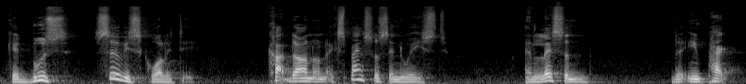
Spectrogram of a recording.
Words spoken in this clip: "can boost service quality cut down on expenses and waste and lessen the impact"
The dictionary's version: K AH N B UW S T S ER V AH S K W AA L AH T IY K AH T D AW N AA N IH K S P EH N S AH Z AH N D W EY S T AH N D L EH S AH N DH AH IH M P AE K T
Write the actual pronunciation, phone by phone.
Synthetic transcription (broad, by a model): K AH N B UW S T S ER V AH S K W AA L AH T IY K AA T D AW N AA N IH K S P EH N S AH S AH N W EY S T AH N L EH S AH N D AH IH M P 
